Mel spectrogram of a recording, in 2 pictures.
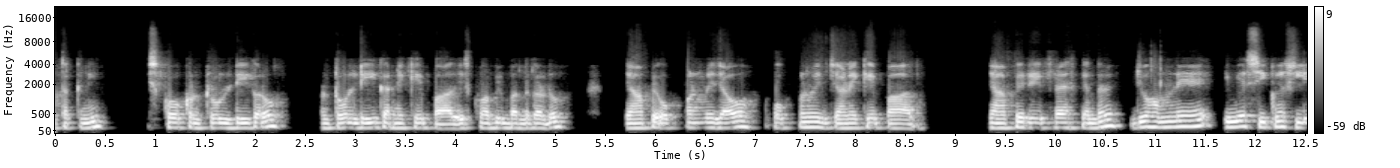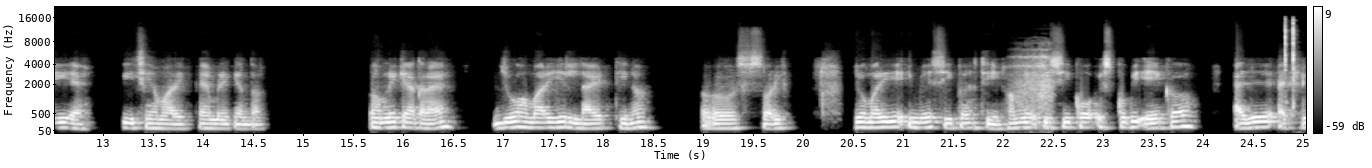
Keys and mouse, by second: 1.5 shift+d, 2.2-3.4 drag, 14.9 click, 15.7-16.8 drag, 17.1-19.7 drag, 20.1 ctrl+t, 20.5 click, 20.5 middle click, 21.9 click, 21.9 middle click, 23.0-25.0 drag, 23.0-25.0 middle drag.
